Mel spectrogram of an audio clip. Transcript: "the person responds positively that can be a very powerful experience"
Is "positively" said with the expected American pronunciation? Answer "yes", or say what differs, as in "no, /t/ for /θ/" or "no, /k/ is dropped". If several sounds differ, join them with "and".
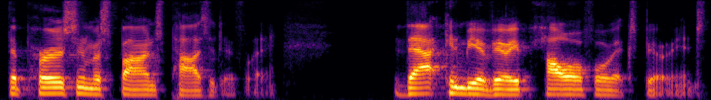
yes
